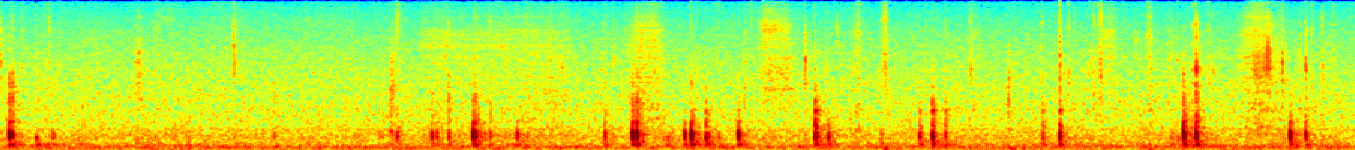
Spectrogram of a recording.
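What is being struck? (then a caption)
Glossy paper magazine pages. Fingertips and nails rub and scratch the pages of an open glossy paper magazine lying flat on a table. Soft, quiet scraping and papery rustling are broken by short, dry clicks and scratches. Each stops almost instantly against a faint background hiss.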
